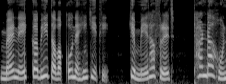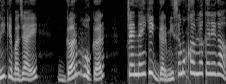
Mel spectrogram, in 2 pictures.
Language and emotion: Urdu, surprised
